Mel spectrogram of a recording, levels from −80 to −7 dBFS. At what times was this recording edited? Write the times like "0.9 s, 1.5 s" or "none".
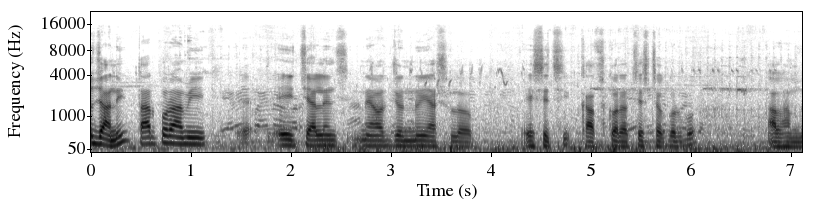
none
